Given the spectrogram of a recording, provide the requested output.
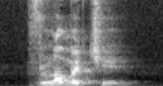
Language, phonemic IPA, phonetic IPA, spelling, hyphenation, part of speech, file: Dutch, /ˈvlɑ.mə.tjə/, [ˈvlɑ.mə.cə], vlammetje, vlam‧me‧tje, noun, Nl-vlammetje.ogg
- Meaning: 1. diminutive of vlam 2. a small, deep-fried egg roll containing spicy mince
